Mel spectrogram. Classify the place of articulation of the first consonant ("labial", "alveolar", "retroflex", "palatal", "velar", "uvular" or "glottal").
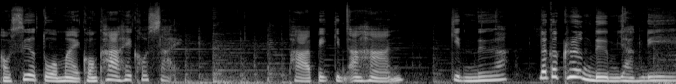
glottal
